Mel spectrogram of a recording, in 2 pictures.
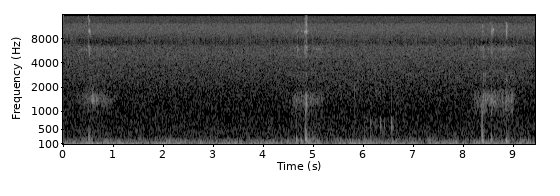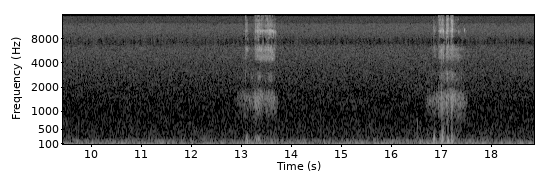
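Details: Min Saetbyeol, a sleeping Pomeranian, snores with faint rhythmic breathy snorts roughly every four seconds, some slightly louder than others, over a constant low hum.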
